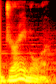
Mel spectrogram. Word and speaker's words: Draenor: of course is from woods of draenor hey i said it right instead of draining all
